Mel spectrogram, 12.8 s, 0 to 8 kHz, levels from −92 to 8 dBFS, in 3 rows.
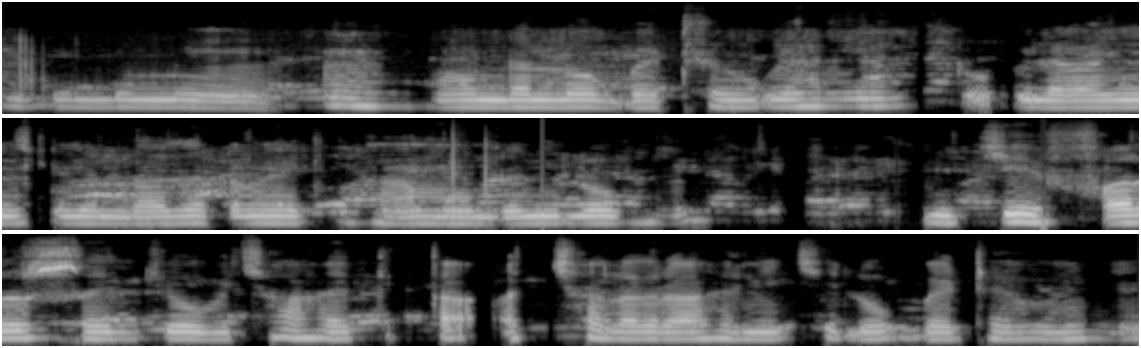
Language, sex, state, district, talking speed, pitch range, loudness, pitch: Hindi, male, Uttar Pradesh, Budaun, 150 wpm, 135-150 Hz, -24 LUFS, 140 Hz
